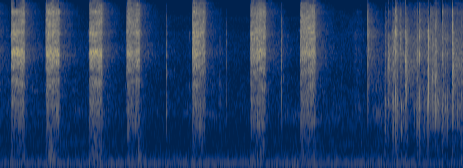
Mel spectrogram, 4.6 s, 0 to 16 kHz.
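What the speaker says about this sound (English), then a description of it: "time to spray some weld through primer on this stuff" An aerosol can of weld-through primer hisses in six or seven short, evenly spaced bursts onto the metal of an E46 M3 rear section, followed by a rattling, uneven spurt near the end.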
